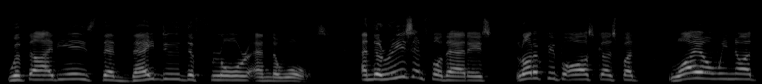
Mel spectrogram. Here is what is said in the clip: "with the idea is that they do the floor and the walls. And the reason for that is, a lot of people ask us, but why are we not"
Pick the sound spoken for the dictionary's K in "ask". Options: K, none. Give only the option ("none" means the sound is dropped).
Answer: K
